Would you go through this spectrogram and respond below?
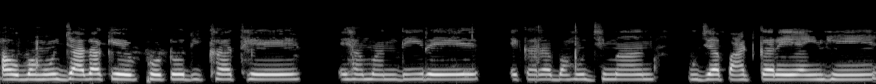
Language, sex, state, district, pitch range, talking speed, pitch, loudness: Chhattisgarhi, female, Chhattisgarh, Jashpur, 230-235 Hz, 115 wpm, 230 Hz, -14 LUFS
